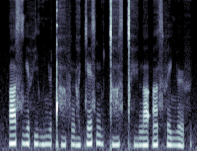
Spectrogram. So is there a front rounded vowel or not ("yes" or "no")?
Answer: yes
